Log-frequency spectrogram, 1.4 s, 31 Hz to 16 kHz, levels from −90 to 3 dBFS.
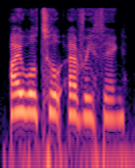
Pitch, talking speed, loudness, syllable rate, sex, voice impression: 220 Hz, 180 wpm, -17 LUFS, 6.5 syllables/s, female, feminine, slightly adult-like, tensed, slightly bright, clear, slightly cute, slightly refreshing, friendly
